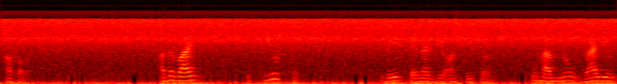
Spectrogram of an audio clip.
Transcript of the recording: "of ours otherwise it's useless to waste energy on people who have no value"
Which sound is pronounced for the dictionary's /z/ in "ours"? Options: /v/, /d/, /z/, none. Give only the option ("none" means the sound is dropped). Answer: none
